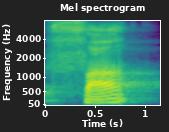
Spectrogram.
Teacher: حروف شفویہ، ان کا نام ہے فا کا، یہ جو ہے اوپر کے دانتوں کے کنارے اور نچلے ہونٹ کے تر حصے سے ادا ہوتا ہے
